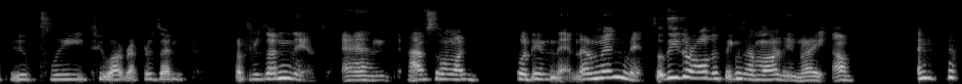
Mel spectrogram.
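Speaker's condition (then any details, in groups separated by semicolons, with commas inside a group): Cerebral palsy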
